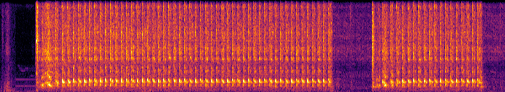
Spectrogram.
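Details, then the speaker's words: Car that suddenly stalled after idling about a minute in hot sun, fuel filter already changed, restart attempt about five minutes later: starter cranks steadily through two long tries but engine never fires; crank no-start, suspected failed fuel pump. "well okay doesn't want to run at all that's not good"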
